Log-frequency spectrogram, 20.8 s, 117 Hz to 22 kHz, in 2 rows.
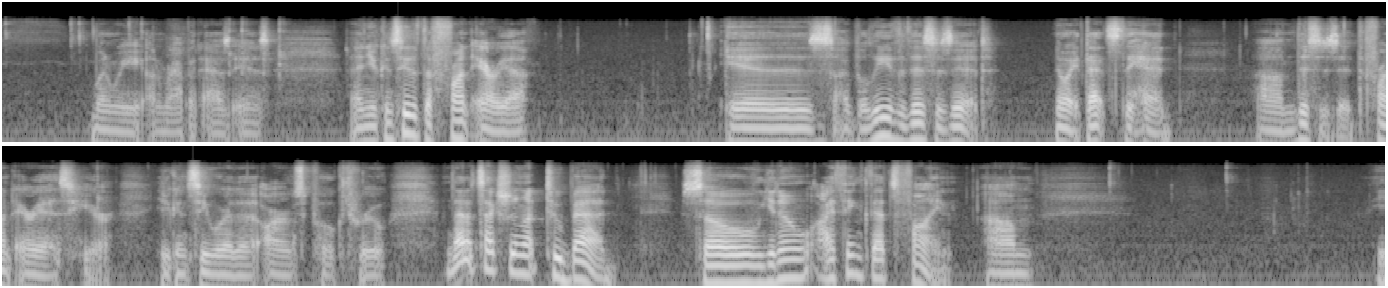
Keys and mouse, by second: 17.5-19.3 middle drag, 19.4 middle click, 19.6 click.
